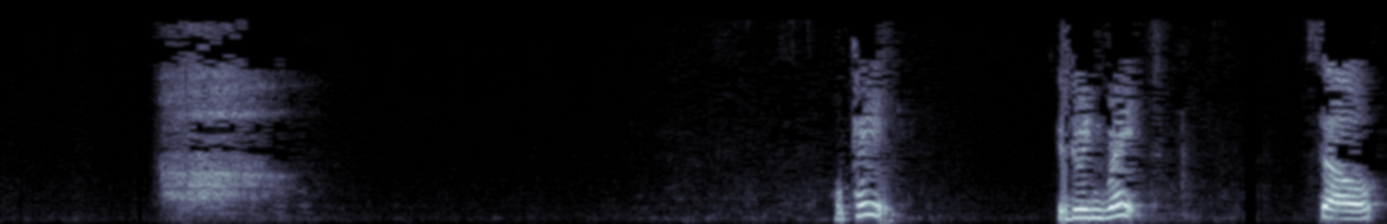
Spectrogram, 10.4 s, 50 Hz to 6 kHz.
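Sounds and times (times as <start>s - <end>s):
deep breath in: 1.2s - 2.4s
speech: 6.3s - 6.8s, 7.9s - 8.7s, 9.9s - 10.3s.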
